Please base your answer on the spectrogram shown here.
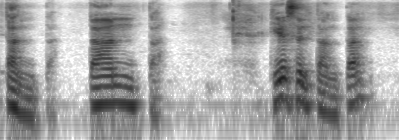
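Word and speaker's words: טנתא: sus alumnos estudiaba, eh, lo llaman tanta tanta, que se escribe tav, t nun, perdón, no t no t, sino tet tet nun. Taf alif. Tet nun. Tav alif. Y se lee tanta.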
